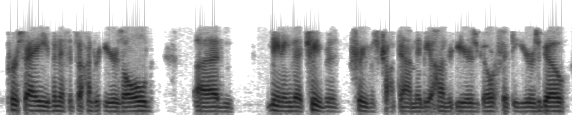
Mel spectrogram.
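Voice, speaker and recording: A man's voice: mid-range voice, no echo. A man making a prank phone call, rambling and full of fillers and restarts. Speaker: prank caller. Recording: tinny dry phone line.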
